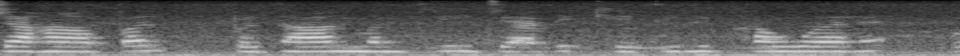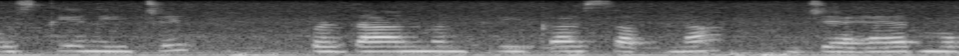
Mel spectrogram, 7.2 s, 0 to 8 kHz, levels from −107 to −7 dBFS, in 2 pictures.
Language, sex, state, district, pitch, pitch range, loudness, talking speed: Hindi, female, Bihar, Sitamarhi, 255 Hz, 250-260 Hz, -30 LUFS, 135 wpm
